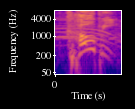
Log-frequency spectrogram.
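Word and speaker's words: Kobbe: Re uh Regan Kobe or Cobb, pardon me. His last name is spelled K O BB E. Kind of a tweener there. I'm assuming it's Cobb.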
